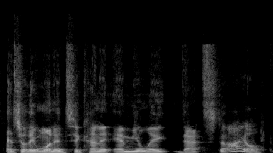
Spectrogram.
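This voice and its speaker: A man chatting casually and enthusiastically as a podcast guest about films, halting and rambling, sometimes voicing imagined reactions. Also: medium pitch, expressive, vocal fry. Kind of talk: casual film talk in an interview.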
